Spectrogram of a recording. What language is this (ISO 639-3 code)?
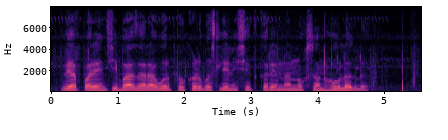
mar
